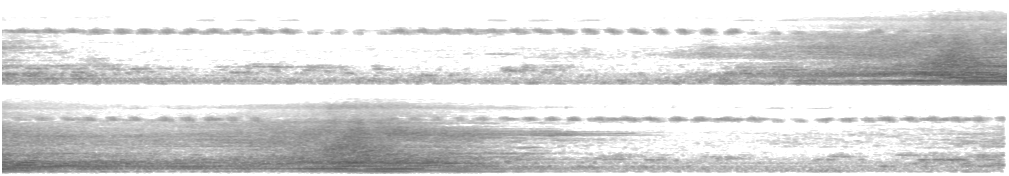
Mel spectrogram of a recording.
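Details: Crickets chirp in the countryside in the morning, a fast, regular high pulsing trill. A loud engine, like a passing aircraft, swells and masks it through the middle before the chirping returns clearly.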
